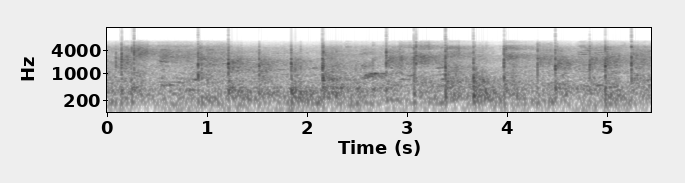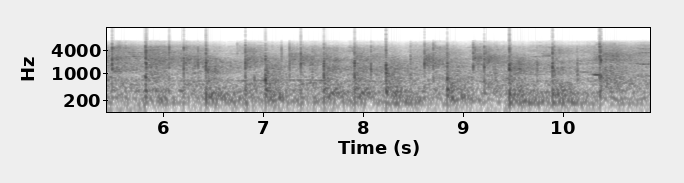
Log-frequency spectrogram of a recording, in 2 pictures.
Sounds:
Tap, Thump, Speech

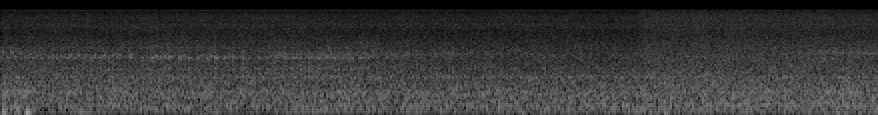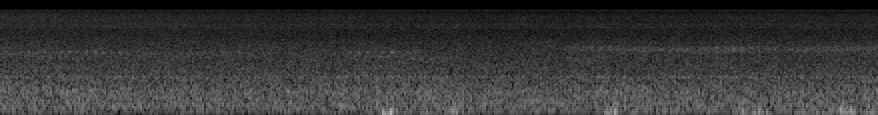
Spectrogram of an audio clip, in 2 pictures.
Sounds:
Duck

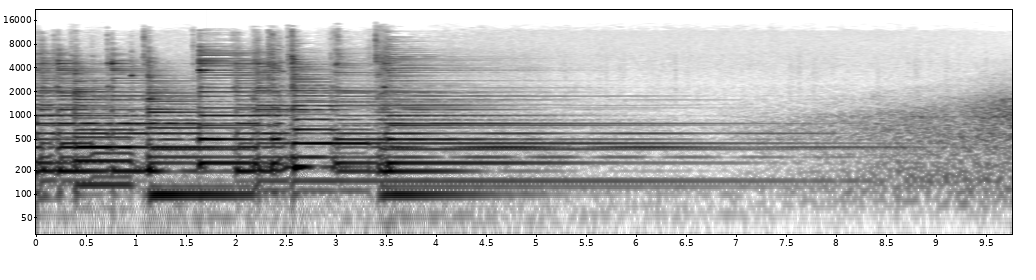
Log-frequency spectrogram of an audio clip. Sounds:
Acoustic guitar, Music

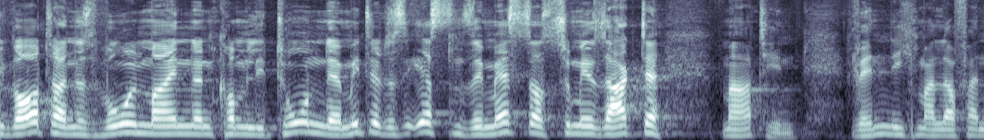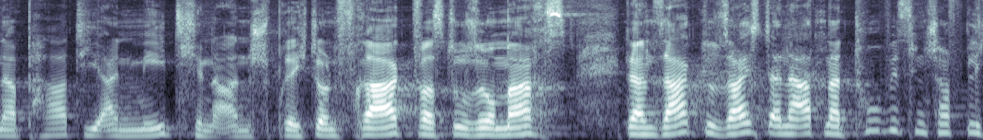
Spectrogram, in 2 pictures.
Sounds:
Speech

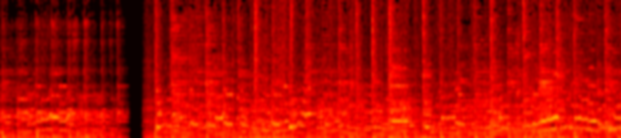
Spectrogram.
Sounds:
woodwind instrument, Flute

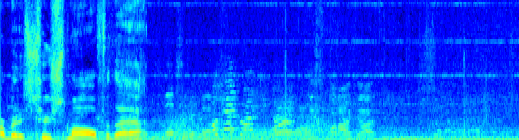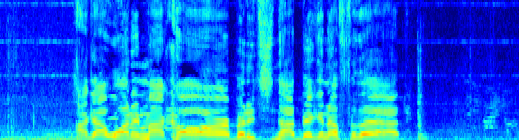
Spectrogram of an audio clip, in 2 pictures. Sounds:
Speech

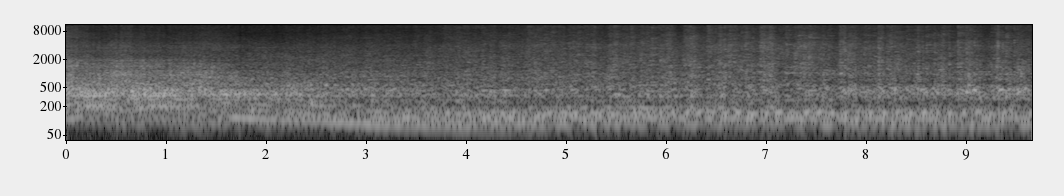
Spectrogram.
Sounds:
Engine, Idling, Vehicle

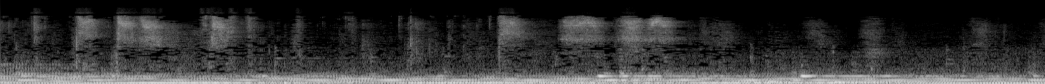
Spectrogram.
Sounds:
Music

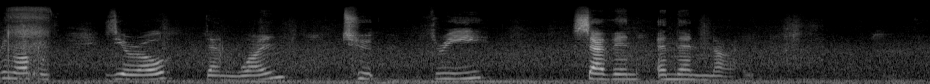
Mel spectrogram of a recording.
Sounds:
Speech

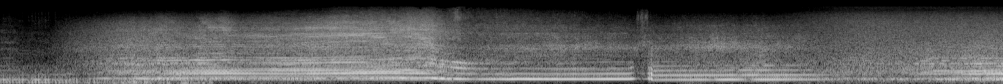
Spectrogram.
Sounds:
Race car, Motor vehicle (road), Car, Vehicle, Tire squeal

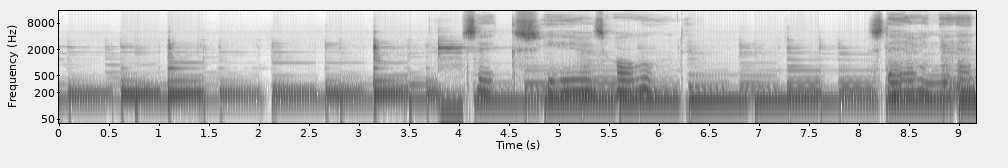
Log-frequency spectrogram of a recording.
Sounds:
Music, Bass guitar

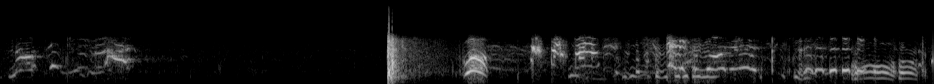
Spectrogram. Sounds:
Speech

